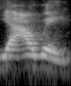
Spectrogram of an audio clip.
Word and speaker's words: Yahweh: proper pronunciation is really Yahweh there's no J in Hebrew there's no J and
